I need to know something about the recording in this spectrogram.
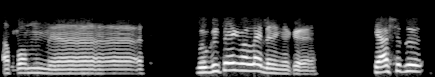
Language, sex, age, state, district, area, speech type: Malayalam, male, 30-45, Kerala, Alappuzha, rural, conversation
